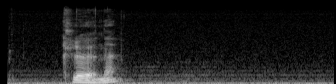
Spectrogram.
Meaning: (verb) 1. to scratch (to dig or scrape with claws or fingernails) 2. to work clumsily (in a clumsy or klutzy manner or way; without care or finesse, often hurriedly or awkwardly)
- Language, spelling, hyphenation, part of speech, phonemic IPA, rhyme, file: Norwegian Bokmål, kløne, klø‧ne, verb / noun, /ˈkløːnə/, -øːnə, Nb-kløne.ogg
